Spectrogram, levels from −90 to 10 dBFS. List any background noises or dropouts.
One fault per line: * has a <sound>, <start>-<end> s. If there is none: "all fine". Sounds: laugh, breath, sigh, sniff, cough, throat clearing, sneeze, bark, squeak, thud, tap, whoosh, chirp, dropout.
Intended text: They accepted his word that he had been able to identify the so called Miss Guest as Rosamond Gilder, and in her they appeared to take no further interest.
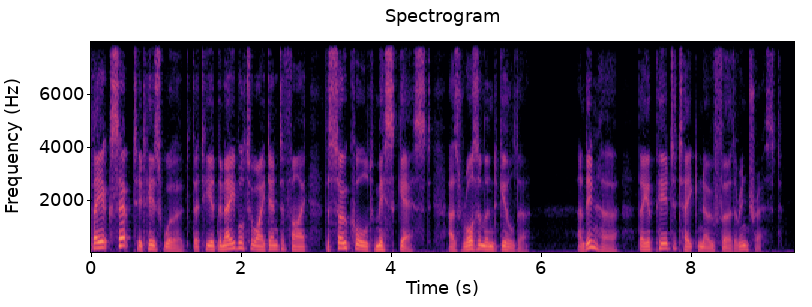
all fine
